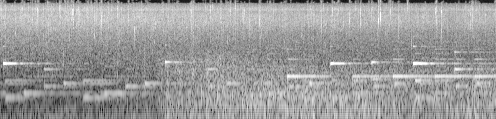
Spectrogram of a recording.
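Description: A heavy rain downpour pours steadily as a dense, even hiss throughout, with soft sustained musical tones drifting over it.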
